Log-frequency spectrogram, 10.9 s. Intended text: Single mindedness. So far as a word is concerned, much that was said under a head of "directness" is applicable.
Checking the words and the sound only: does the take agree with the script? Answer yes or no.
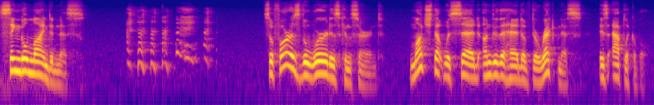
no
